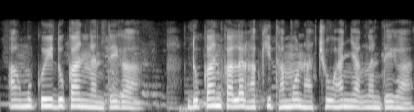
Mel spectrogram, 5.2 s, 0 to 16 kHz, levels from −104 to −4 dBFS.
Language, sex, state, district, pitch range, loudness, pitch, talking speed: Wancho, female, Arunachal Pradesh, Longding, 180-215 Hz, -16 LUFS, 200 Hz, 160 wpm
